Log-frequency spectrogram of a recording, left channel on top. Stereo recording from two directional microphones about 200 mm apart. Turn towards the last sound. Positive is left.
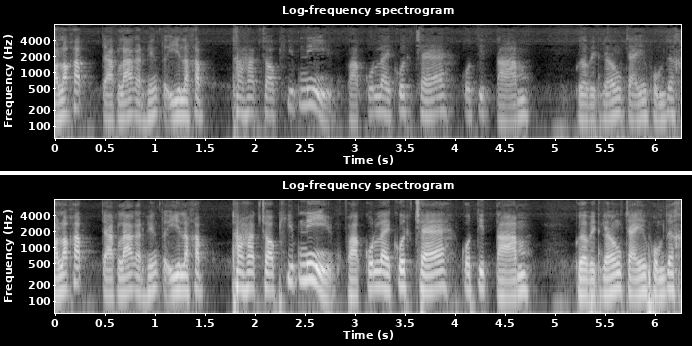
turn(degrees=-40)  # may be behind; listen again after turning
